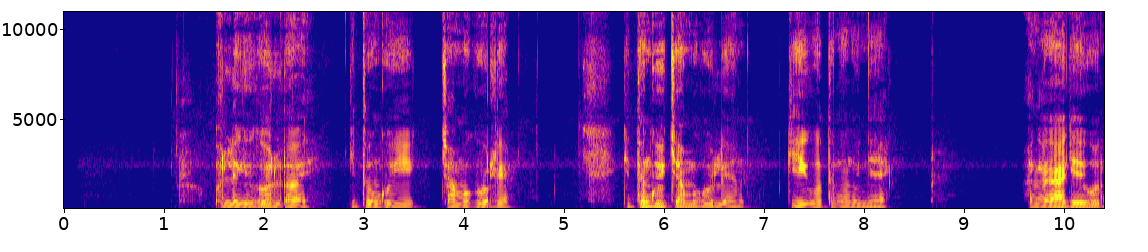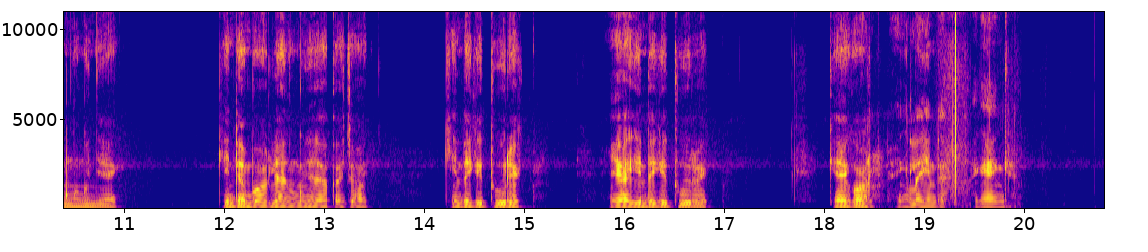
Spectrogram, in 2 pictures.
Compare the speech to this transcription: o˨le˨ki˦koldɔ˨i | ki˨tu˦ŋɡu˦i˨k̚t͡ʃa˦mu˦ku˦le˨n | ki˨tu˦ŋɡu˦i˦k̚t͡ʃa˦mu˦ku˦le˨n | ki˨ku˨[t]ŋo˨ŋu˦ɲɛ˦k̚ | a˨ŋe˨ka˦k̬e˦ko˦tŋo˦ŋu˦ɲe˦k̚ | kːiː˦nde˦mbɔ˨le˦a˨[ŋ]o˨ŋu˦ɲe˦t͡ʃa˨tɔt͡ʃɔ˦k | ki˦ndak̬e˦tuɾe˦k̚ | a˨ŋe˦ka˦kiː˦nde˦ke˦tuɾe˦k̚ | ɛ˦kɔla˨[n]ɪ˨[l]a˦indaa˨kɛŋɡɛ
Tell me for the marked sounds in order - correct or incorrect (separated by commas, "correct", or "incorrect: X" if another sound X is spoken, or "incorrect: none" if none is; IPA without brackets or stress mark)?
correct, correct, incorrect: ŋ, correct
